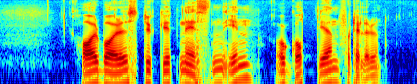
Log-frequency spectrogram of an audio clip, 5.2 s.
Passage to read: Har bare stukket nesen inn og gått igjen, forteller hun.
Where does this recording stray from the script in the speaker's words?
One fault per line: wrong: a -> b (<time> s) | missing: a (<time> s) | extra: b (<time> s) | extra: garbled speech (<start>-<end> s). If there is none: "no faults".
no faults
